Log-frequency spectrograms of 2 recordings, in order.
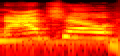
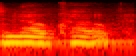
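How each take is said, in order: First: The name is said like the word nacho. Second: The name is said like no-ko. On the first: The speaker calls it wrong. "they're going to mispronounce my name" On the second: The speaker calls it right. "So my last name is [name]"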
